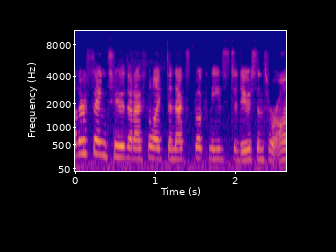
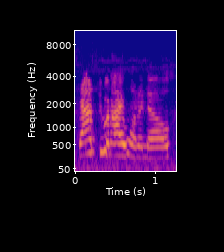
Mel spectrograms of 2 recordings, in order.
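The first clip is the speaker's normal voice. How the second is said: normal talking voice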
